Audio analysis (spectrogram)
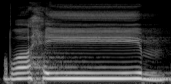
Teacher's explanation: ro yang kedua dibaca secara tafkhim karena berharakat fathah maka dibaca tebal rahim him mad id sukun karena ada Mad thi'i bertemu dengan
